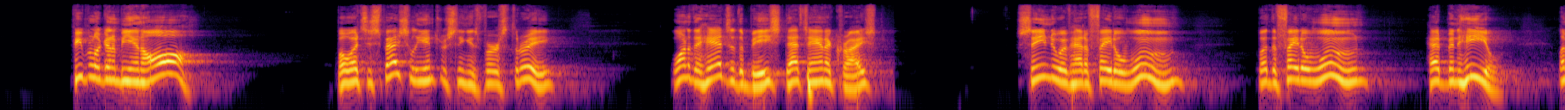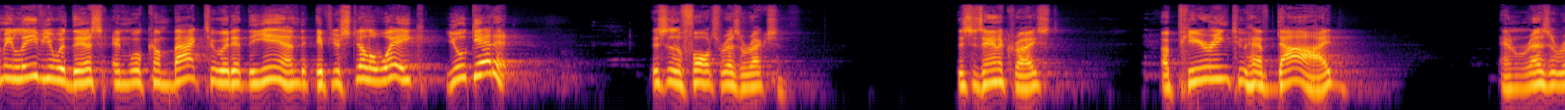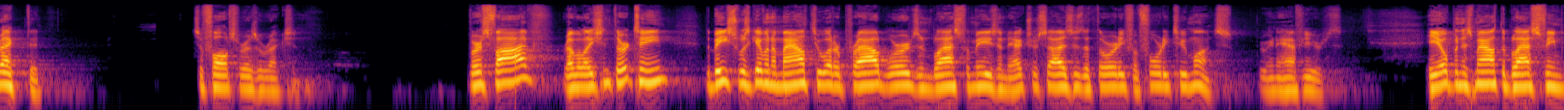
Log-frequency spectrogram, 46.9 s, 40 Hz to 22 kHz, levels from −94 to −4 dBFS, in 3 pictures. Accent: American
